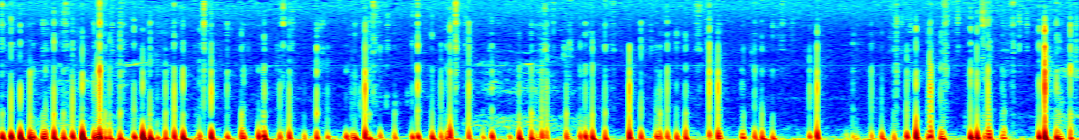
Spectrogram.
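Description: A thin, solid square cork coaster is held at the side of a microphone and scratched and tapped with long fingernails. The result is a rapid, uneven stream of short, dull, deep thumps and scrapes that stop dead with no ring, their energy mostly in the low bass.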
